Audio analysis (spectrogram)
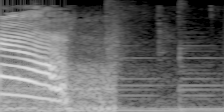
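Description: A cat gives one close, loud, drawn-out meow with a rising then falling tone, followed by a softer trailing call and quiet room noise.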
